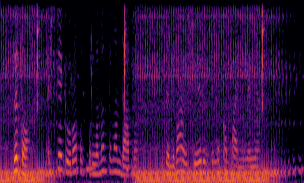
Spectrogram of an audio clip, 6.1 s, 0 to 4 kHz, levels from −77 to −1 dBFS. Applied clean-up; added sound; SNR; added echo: none; Idling; -3 dB; none.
